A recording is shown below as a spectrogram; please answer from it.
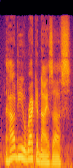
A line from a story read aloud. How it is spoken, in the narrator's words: I asked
